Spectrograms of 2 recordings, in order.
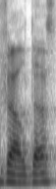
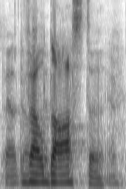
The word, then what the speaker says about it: Valdosta: they were gonna move Valdez did I say it right cuz last Valdosta sorry he's from Macon or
